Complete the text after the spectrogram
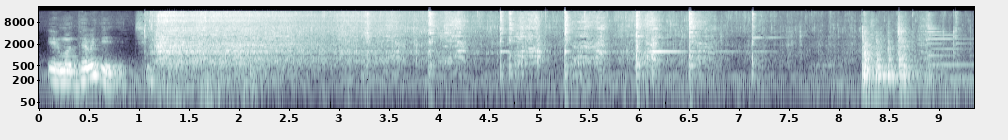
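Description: Hot oil sizzles loudly as it is poured into a pot of food.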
